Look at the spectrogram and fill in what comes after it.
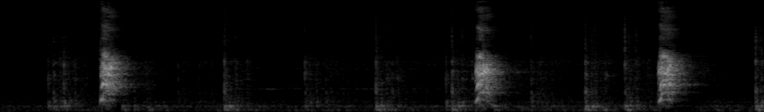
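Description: A dog barking: three loud, sharp barks, about a second in, near the middle and near the end, with fainter short thumps between them.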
